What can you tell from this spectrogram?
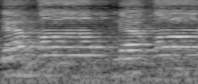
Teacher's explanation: Lam sikit dia. Laqa, qa tu pastikan buka sikit lagi daripada lam.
